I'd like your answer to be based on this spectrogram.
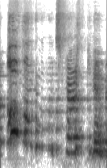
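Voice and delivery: imitating the girl's high, loud squeal; excited fan. The girl spotting Nurse Kim, imitated excited squeal. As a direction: squeal it like a starstruck kid. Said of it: "and she goes".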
